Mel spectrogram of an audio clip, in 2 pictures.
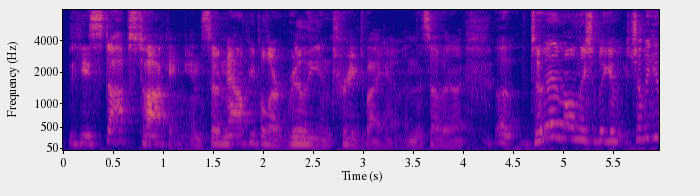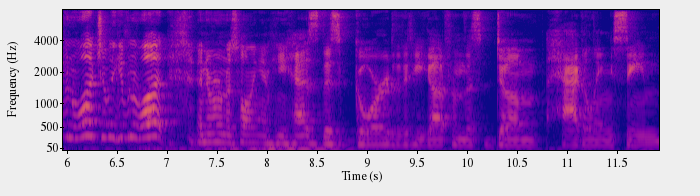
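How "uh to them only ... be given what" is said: high, fast, pleading follower voice, climbing higher; eager follower. Retold or imitated. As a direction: beg for the rest of the prophecy, higher and higher. Eager crowd begging the prophet.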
